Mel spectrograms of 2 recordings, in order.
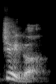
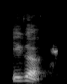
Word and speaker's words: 一个: It sounds like you're saying 这个. It's 一个. 一个. Yeah. 我有一个勺子. 我有一个勺子. 三个字. 一个勺子. Yeah, I do that a lot, I think. 我有 You do what? 一个勺子.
